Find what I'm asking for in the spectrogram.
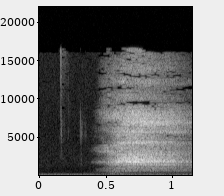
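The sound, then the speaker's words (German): A deep inhalation during a guided relaxation exercise with hands on the heart and eyes closed: a soft, airy rush that swells in after a brief quiet start and holds steady to the end. “Legt mal eure Hände auf euer Herz und schließt für einen ganz kurzen Moment eure Augen. Atme tief ein”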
